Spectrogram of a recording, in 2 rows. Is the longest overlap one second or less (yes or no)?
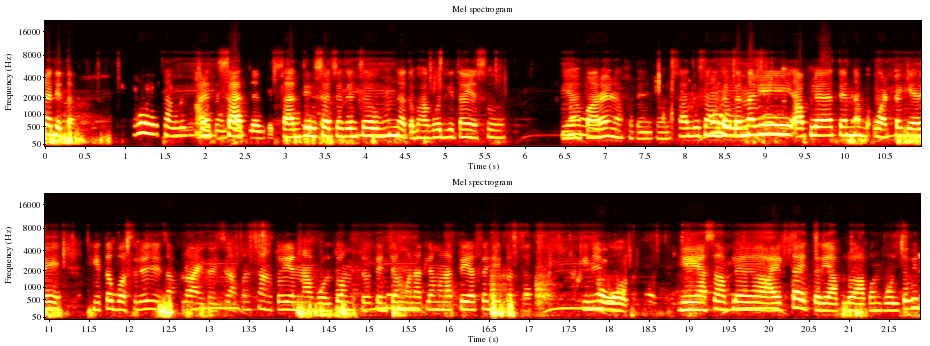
yes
